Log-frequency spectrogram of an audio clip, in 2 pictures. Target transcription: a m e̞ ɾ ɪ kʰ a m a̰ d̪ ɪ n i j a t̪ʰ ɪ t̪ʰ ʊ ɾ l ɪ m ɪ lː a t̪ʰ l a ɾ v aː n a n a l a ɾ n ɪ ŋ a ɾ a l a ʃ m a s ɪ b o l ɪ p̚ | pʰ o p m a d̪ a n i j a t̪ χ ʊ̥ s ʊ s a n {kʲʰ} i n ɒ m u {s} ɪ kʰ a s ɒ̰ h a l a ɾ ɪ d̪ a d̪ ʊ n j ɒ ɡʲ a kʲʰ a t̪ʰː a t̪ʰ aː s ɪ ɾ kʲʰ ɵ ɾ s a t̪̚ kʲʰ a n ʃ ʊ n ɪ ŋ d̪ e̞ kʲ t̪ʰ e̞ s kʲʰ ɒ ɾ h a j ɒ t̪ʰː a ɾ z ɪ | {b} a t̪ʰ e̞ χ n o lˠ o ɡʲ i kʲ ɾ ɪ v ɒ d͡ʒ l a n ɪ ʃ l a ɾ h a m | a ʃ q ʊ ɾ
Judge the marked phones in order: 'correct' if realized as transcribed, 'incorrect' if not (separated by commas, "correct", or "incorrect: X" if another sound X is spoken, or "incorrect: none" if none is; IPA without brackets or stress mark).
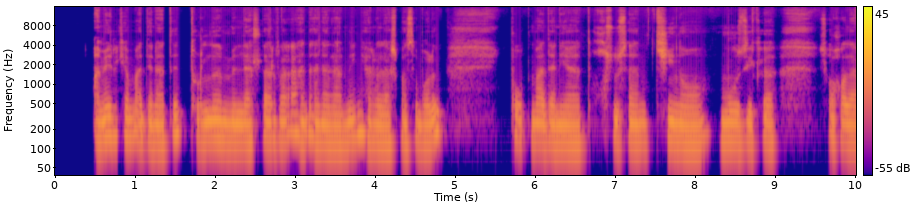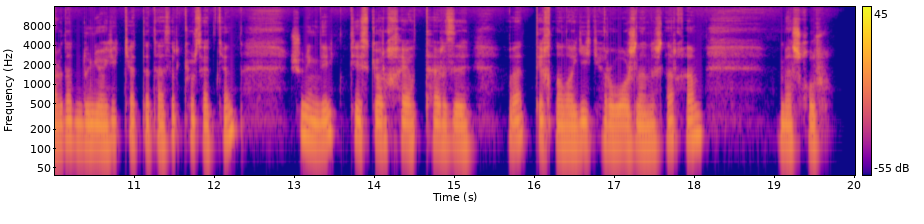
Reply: correct, incorrect: z, incorrect: v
